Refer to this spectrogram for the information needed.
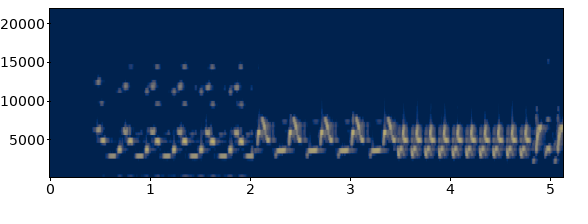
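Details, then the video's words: Caged European goldfinch song used as a clean training recording for singing contests, Malaga copy style: rapid high twittering notes, then a fast run of repeated identical chips in a steady trill, clean with no other sounds. "CD COPIA JILGUERO CANTE LIMPIO PARA CONCURSO"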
